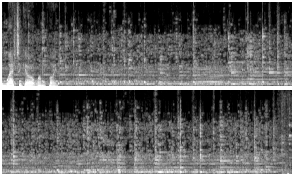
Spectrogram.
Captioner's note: sheep bells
